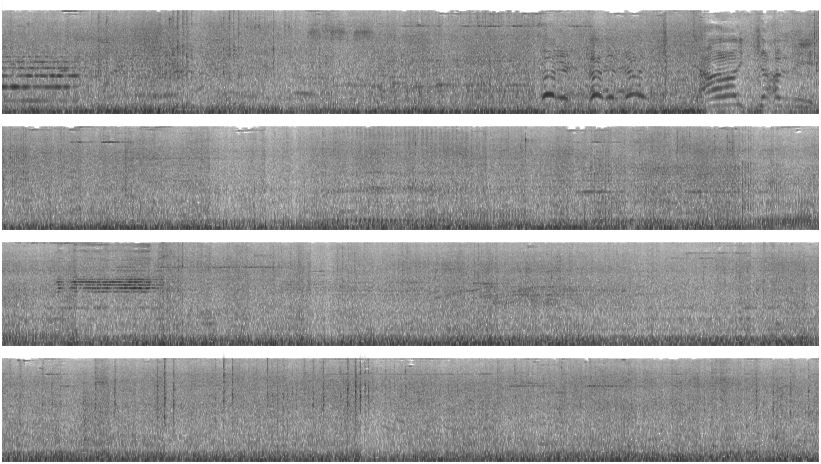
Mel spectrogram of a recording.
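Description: Many motorcycles, mostly Harley-Davidson V-twins, running at low parade speed close together, a steady deep rumble. A steady pitched tone stops within the first second, and crowd voices carry over the engines.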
